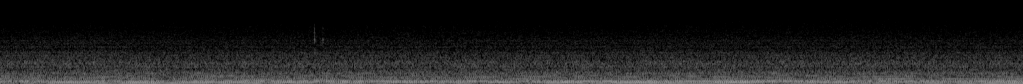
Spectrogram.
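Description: Propeller engines drone steadily with a low hum.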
